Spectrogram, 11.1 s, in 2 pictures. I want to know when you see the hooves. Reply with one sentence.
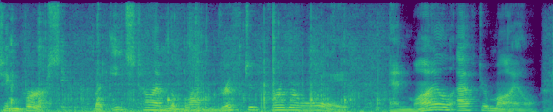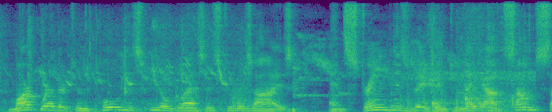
You can hear the hooves from 0.0 to 4.0 s and from 9.3 to 10.9 s.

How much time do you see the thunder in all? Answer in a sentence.
The thunder can be heard for 2 seconds in total.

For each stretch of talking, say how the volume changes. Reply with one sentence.
The talking can be heard from 0.0 to 11.0 s, at a steady volume.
